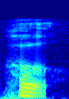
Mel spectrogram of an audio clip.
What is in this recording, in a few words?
"herh3", taiwanese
